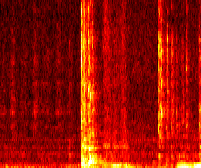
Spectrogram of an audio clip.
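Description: Brief rustling and scraping of hands working a plastic propeller and a metal tightening rod on a quadcopter motor's prop nut, in two short bouts after a quiet start. A faint murmur of a voice comes in near the end.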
